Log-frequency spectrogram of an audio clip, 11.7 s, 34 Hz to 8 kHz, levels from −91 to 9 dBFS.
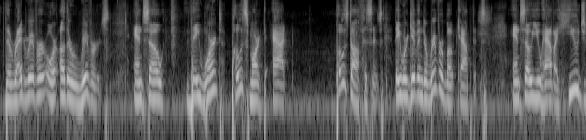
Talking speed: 135 wpm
